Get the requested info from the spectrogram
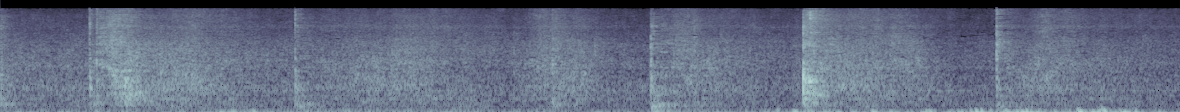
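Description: A metal ladle stirs and scrapes chunks of pork belly around a wok, with several separate scrapes over a steady sizzle. The sizzle comes from the cooking water boiling down as the pork fat begins to render for cracklings.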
